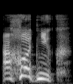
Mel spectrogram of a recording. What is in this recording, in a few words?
warn hunter, russian, Survivor Voice Producer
